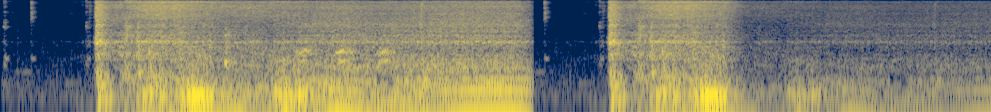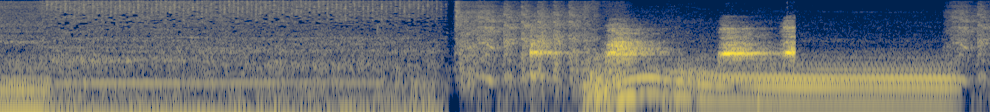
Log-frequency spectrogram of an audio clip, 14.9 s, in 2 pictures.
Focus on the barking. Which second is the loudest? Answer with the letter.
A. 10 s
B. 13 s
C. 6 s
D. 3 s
B.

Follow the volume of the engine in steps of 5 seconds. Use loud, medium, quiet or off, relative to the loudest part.
loud, medium, quiet.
